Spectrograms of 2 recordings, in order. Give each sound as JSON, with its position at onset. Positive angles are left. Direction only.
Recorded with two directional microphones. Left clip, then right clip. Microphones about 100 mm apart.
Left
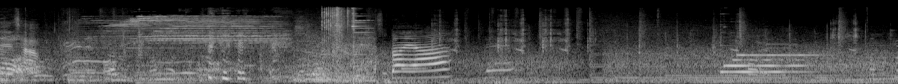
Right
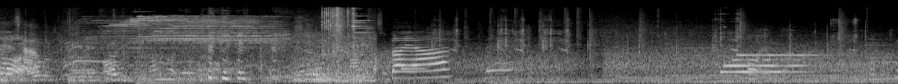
{"t": 0.0, "sound": "speech", "side_deg": 10}
{"t": 3.9, "sound": "speech", "side_deg": 40}
{"t": 7.3, "sound": "speech", "side_deg": -15}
